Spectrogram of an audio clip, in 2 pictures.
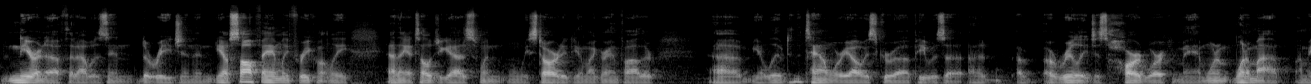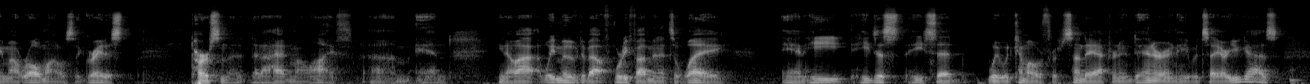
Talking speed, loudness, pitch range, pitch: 235 wpm, -28 LUFS, 75-85 Hz, 80 Hz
